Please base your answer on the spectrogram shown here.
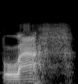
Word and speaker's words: laugh: Next one here is the word laugh. Right here, instead of la, ah, it's ah. Short A sound, laugh.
